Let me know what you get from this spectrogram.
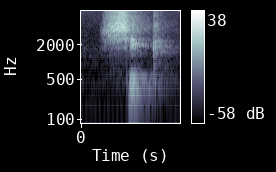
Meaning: sic (thus)
- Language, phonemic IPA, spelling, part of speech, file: Dutch, /sɪk/, sic, adverb, Nl-sic.ogg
